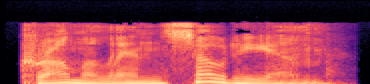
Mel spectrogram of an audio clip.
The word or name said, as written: cromolyn sodium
